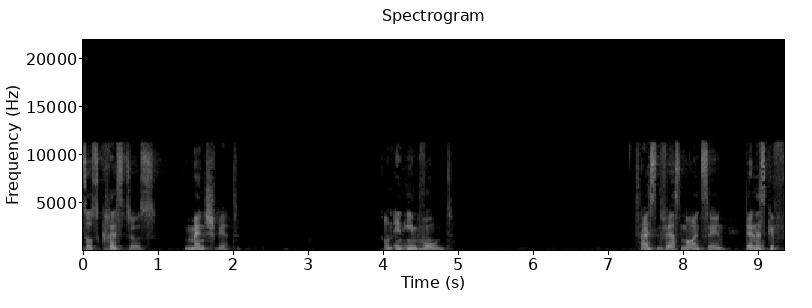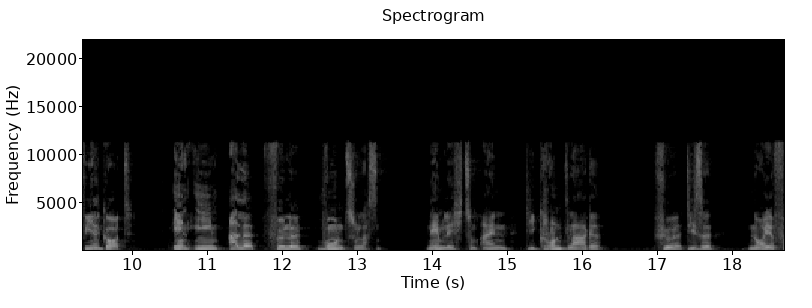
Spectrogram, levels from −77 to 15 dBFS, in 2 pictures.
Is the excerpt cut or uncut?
cut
